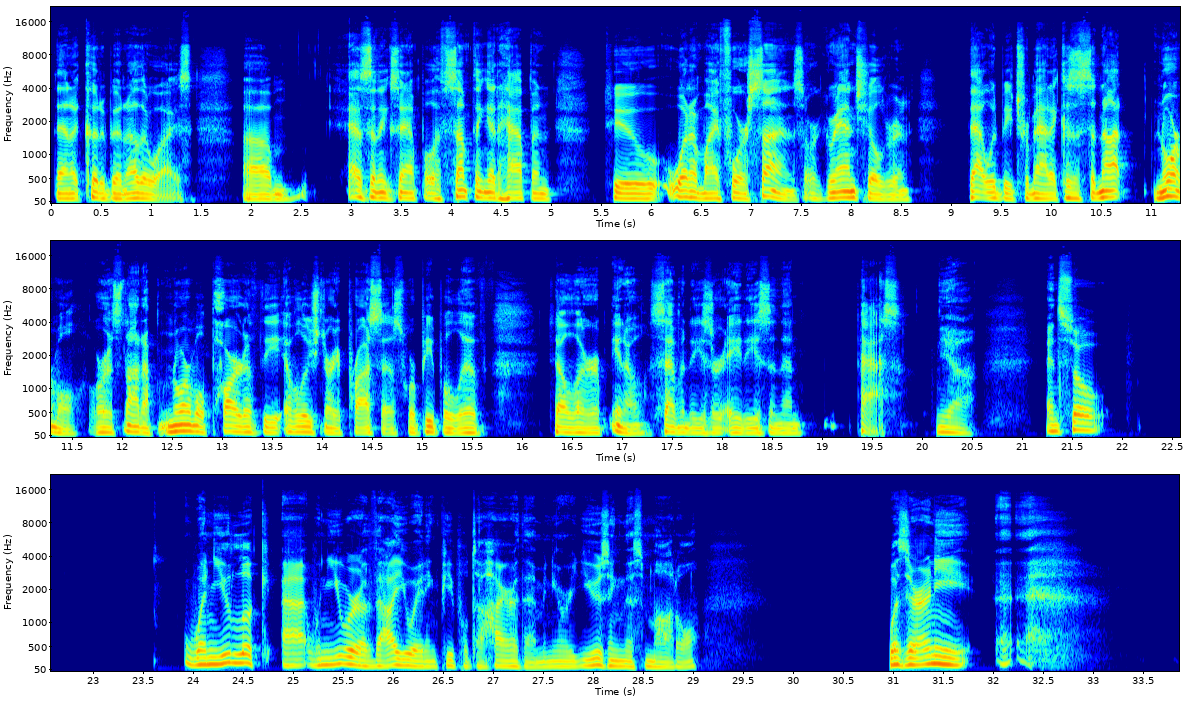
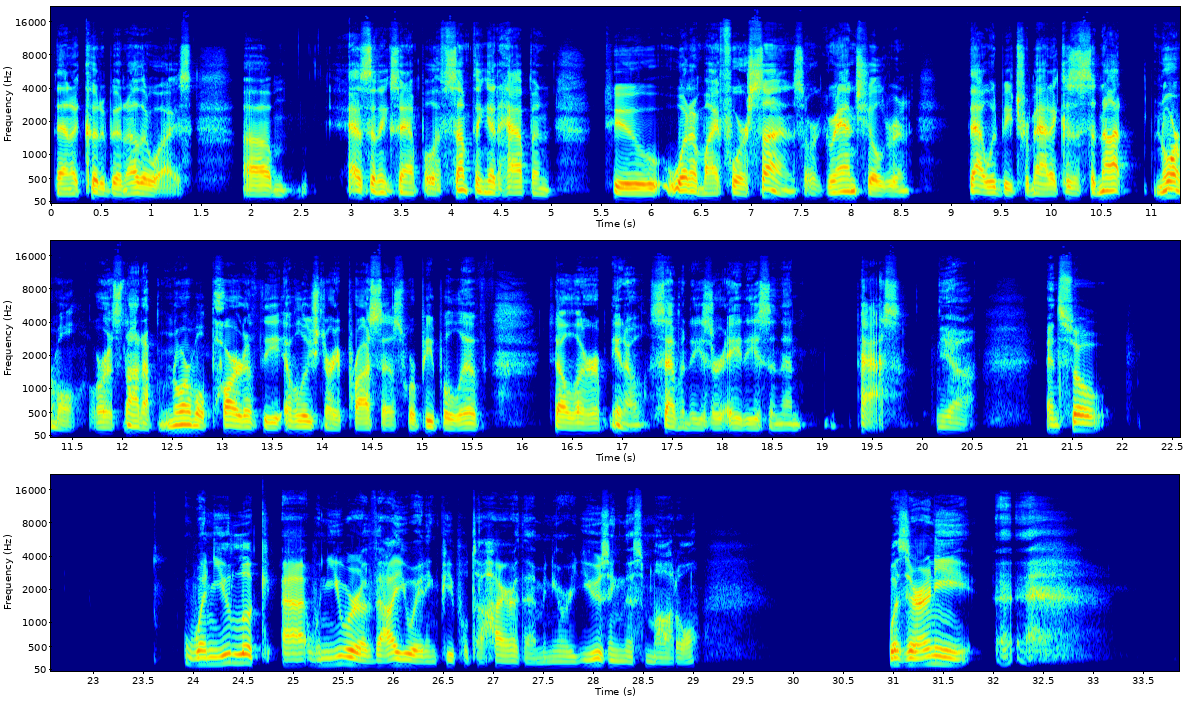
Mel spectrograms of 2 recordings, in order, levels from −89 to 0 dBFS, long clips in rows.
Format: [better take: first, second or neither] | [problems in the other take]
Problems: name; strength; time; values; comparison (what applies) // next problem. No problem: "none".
first | thin; somewhat; fading below 250 Hz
